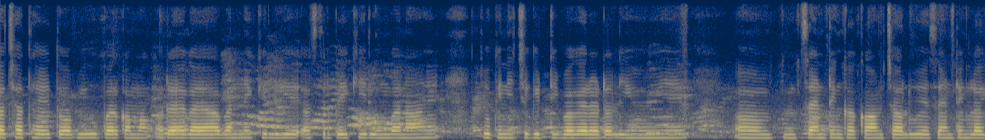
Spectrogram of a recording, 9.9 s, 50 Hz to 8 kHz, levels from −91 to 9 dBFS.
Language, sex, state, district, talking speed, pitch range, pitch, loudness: Hindi, female, Chhattisgarh, Raigarh, 225 wpm, 200-210 Hz, 205 Hz, -18 LUFS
